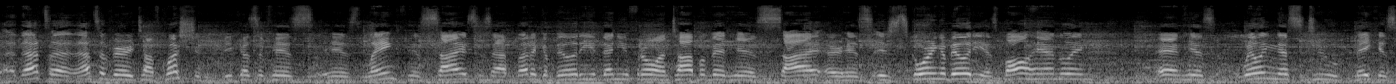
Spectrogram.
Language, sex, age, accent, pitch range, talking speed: English, male, 20-39, American, 175-225 Hz, 170 wpm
